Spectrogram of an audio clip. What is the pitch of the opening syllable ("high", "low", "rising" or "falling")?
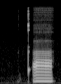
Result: low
